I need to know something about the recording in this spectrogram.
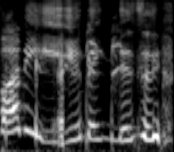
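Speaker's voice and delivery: put-on talking through laughter, very high pitch. Retelling what she said, the speaker imitates her laughing while talking. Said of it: "She starts like laughing".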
